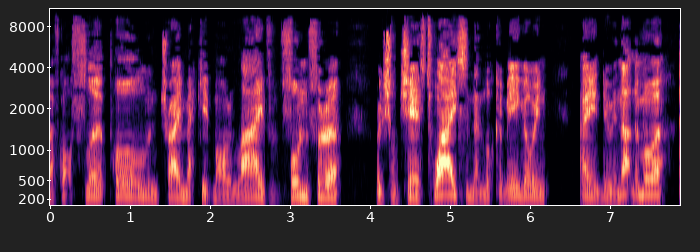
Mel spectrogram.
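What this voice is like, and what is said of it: Yorkshire English accent. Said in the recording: “your accent. I think you're not from a million miles away from where I come from. I'm sure you must be from Yorkshire.”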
